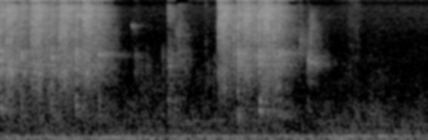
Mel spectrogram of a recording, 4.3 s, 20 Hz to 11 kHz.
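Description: Faint hiss of a trigger spray bottle misting 70% alcohol onto a car mirror cap: several short sprays in the first second, a weaker one, then another burst just after two seconds in.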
